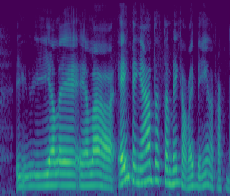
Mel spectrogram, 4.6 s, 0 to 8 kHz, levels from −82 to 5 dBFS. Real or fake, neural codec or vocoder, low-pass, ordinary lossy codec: real; none; none; none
